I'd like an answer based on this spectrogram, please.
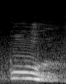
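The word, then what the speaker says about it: کوه: এর পরের বর্ণ উ, এটি বুলান দীর্ঘ, উ কু, এর উচ্চারণটা ভালোভাবে লক্ষ্য করেন, এটিকে বলা হয় কুহ, কুহ মানে পাহাড়।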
